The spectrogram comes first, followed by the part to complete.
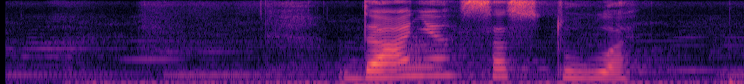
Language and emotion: Russian, neutral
